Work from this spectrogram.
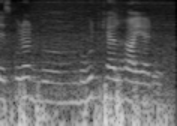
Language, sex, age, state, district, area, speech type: Assamese, female, 30-45, Assam, Sonitpur, rural, spontaneous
